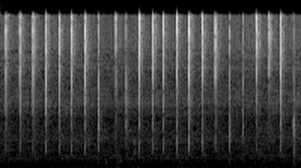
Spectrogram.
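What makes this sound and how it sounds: An iolite crystal is tapped in a quick, steady series of light taps, each a sharp, bright tick that dies away almost instantly. A low hum sits underneath throughout.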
